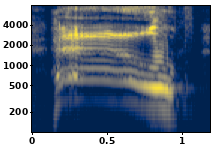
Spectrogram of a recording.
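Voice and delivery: loud, high, drawn-out yell; full-voiced imitation of a yell for help; yelled cry for help. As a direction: holler it long and high, as if across a battlefield. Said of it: "He steps up to the mic and yells".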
